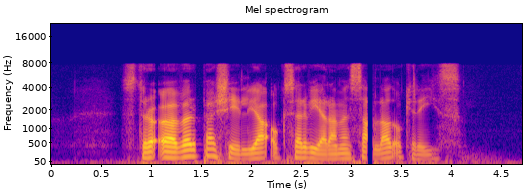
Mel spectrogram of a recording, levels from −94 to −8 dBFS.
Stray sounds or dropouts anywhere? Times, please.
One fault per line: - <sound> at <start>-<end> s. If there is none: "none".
- dropout at 3.2-3.2 s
